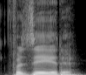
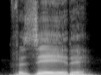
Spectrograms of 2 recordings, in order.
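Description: The two takes are said the same way.

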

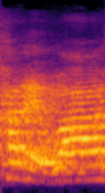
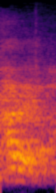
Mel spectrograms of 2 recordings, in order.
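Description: First: The word is said fully and strongly. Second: The word is said very lightly, almost voiceless.

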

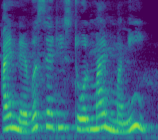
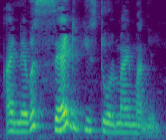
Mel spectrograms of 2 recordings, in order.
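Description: First: The stress falls on the word money. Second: The stress falls on the word said. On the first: Something other than money was stolen. "पैसे नहीं" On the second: It was not said, but he did steal it. "मैंने बोला नहीं, पर उसी ने चुराया है"

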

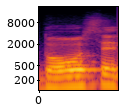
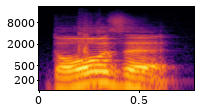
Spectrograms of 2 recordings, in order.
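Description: First: The middle consonant is a hissing s sound. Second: The middle consonant is a buzzing z sound. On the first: The speaker calls it wrong. "O yüzden dose değil" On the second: The speaker calls it right.

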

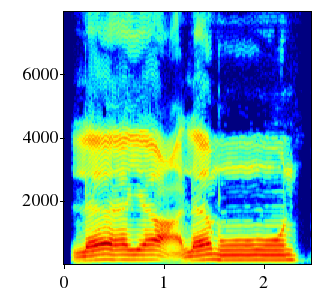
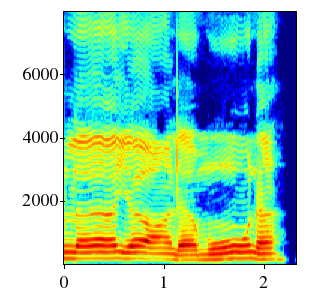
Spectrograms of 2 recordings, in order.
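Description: First: The phrase ends without a final vowel. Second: The phrase ends with a final vowel. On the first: This is the form used after finishing this reading level. "nanti setelah Iqra ini" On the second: This is the full form used at the current level. "Masih Iqra jilid empat dibaca semua"

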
